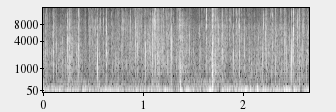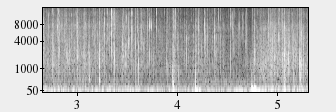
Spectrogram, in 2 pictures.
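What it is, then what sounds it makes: Foil-lined tea pouch, crinkled. A small, partly filled black foil-lined plastic tea pouch with a ziplock top and a white label is held close to the mic and crinkled and squeezed with the fingertips. It makes a steady stream of bright, crisp crinkles and sharp crackling snaps over a soft low rustle, with each snap dying away almost instantly.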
